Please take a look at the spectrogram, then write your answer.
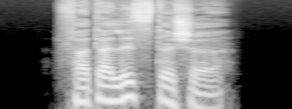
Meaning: inflection of fatalistisch: 1. strong/mixed nominative/accusative feminine singular 2. strong nominative/accusative plural 3. weak nominative all-gender singular
- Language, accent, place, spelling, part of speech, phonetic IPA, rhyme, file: German, Germany, Berlin, fatalistische, adjective, [fataˈlɪstɪʃə], -ɪstɪʃə, De-fatalistische.ogg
